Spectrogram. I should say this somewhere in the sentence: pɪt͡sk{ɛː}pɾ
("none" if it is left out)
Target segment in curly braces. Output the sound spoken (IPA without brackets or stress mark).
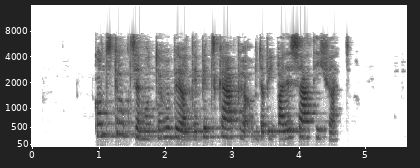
aː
